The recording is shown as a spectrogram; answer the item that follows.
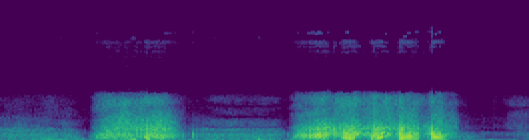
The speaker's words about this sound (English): Just for the recording, that was me blowing my nose, okay? It wasn't an earthquake.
